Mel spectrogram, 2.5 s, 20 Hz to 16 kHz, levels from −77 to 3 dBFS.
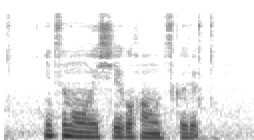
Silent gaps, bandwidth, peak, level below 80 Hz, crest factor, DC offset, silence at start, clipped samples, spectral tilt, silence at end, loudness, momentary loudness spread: none; 11.5 kHz; -6 dBFS; -44 dBFS; 16 dB; under 0.1%; 0.45 s; under 0.1%; -7 dB/octave; 0.55 s; -23 LUFS; 8 LU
